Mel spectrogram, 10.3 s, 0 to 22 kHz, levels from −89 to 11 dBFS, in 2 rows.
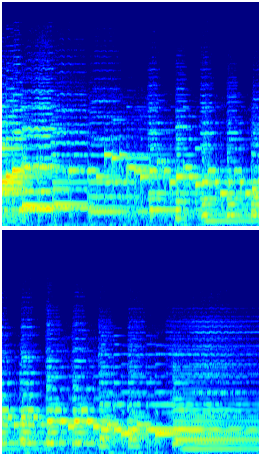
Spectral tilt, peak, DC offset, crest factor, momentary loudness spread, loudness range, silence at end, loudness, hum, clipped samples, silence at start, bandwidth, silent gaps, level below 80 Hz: -7.5 dB/octave; -10 dBFS; under 0.1%; 18 dB; 9 LU; 2 LU; 0 s; -30 LUFS; none; under 0.1%; 0 s; 10.5 kHz; none; -60 dBFS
